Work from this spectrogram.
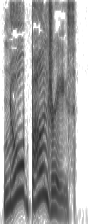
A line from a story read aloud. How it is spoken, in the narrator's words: Siobhan would shout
